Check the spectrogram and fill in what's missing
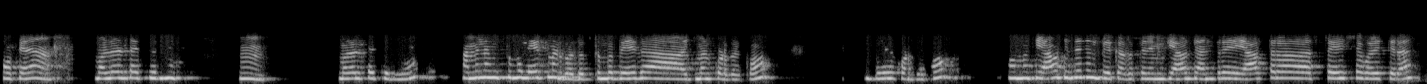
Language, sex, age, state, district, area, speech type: Kannada, female, 30-45, Karnataka, Hassan, urban, conversation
